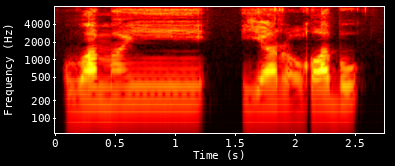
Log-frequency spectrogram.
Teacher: نون ساکن کے بعد یا حروف یرمالون میں سے ہے، تو اس لیے یہاں پہ جو ہے ادغام ہوا ہے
